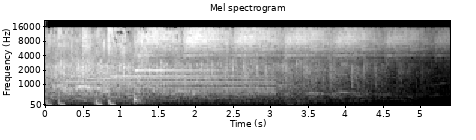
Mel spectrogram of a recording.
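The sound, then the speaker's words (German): Audience applause at a live show recording as the host comes on stage, a dense wash of many hands clapping with a few low thumps early on, gradually fading away over several seconds. “Vielen Dank für den reizenden Applaus.”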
